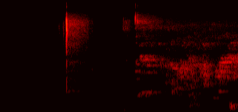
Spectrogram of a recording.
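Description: A sharp click, then close rustling handling noise, like a phone being moved about in the hand.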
